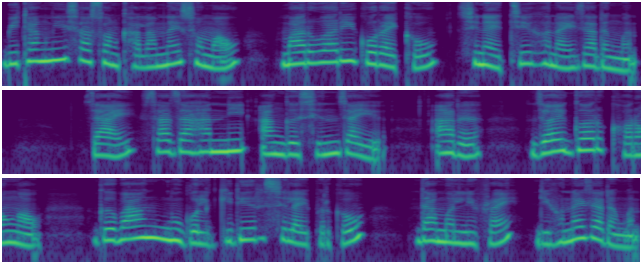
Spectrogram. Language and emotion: Bodo, neutral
